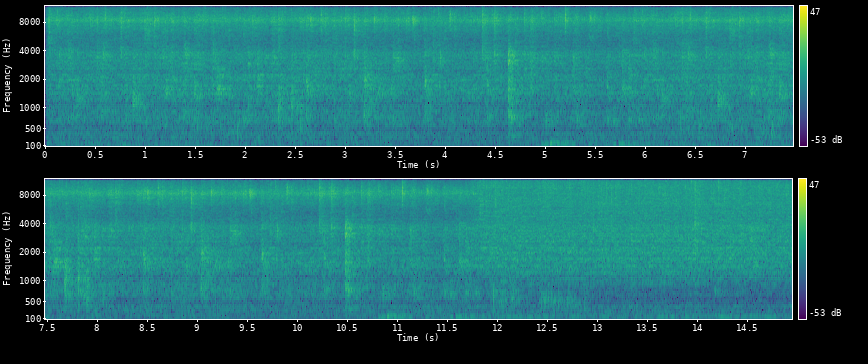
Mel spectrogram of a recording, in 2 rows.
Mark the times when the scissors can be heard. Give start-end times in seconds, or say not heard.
0.9-2.8, 6.3-8.2, 11.9-12.9.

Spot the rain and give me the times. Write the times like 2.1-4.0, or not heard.
0.0-14.9.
